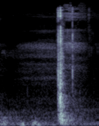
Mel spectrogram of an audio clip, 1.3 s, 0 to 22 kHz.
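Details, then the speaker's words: 1988 Toyota Land Cruiser FJ62 power door locks: two short, sharp, clean clunks of actuators cycling; all doors work fine except passenger rear, which unlocks but struggles to lock (owner unsure if hung up on door panel); normal lock operation. "passenger rear will uh will unlock but seems to have some difficulty locking but you can see the rest of them are fine"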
